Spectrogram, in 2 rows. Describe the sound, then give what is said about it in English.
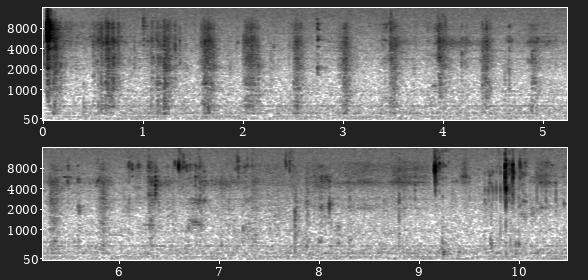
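Biting into and chewing rubbery luncheon loaf with congealed fat: many soft, crisp, sticky bite and chew clicks in an uneven rhythm, fairly faint, with no talking. “Here we go. Luncheon loaf. 3, 2, 1, taste test.”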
